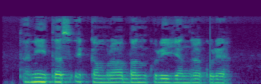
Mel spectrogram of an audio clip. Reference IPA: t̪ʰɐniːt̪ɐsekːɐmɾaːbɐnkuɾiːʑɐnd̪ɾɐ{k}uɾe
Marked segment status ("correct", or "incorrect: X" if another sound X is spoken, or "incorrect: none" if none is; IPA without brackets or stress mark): correct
